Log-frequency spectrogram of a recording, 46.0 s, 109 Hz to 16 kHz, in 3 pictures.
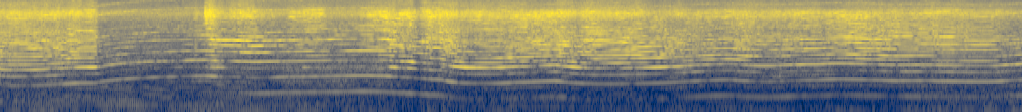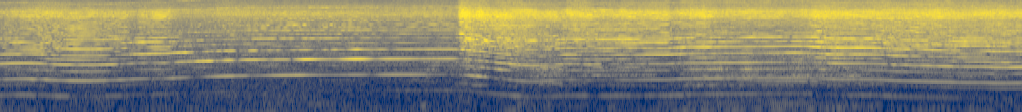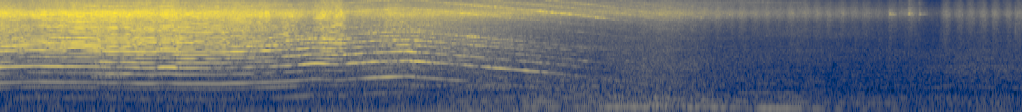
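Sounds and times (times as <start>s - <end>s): electric hand planer whining: 0.0s - 40.9s.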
